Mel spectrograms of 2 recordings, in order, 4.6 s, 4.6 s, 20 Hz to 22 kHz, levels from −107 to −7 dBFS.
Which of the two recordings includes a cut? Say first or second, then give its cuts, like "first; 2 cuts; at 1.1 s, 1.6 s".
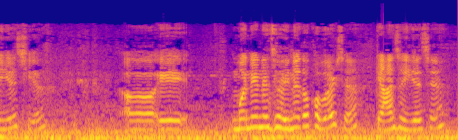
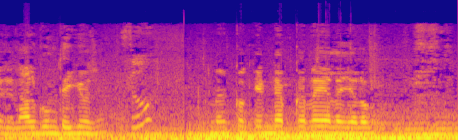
second; 1 cut; at 1.8 s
